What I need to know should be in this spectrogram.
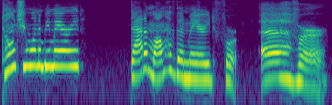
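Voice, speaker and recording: Very high, cheeky little kid. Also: female voice, very animated, normal speed, no echo. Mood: blunt, insistent. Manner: blunt, matter-of-fact, cheeky. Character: blunt, cheeky young island child.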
